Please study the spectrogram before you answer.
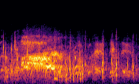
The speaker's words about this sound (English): How about the horse, Chester? Ain't nothing broke that I can see. See if he'll stand. Come on, boy. Come on.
